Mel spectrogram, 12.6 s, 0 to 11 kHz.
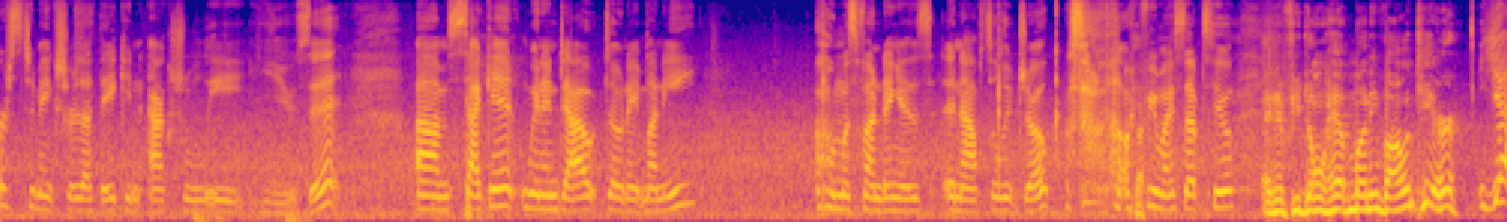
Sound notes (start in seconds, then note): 9.0 chuckles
